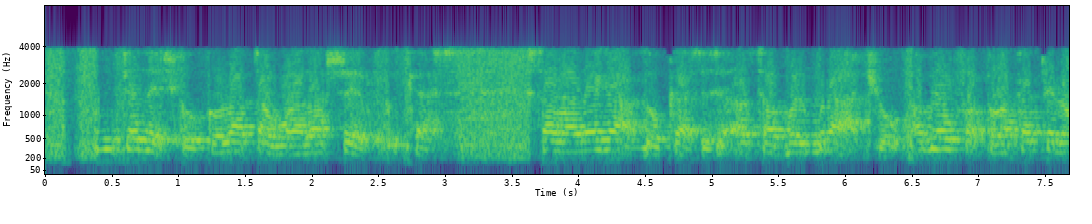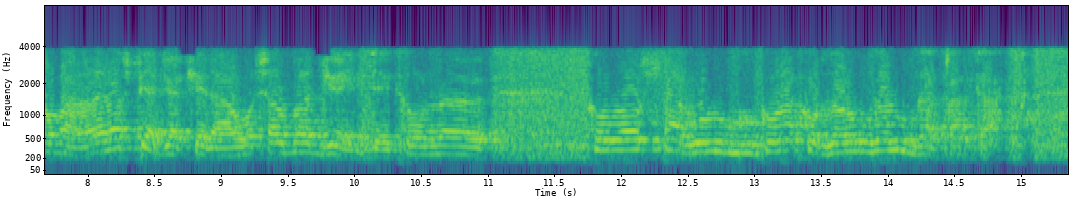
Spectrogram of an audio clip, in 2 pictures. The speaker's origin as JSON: {"language": "Italian", "region": "Sardinia", "country": "Italy", "said": "siamo sardi anche noi, anche se non siamo di Alghero siamo sardi."}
